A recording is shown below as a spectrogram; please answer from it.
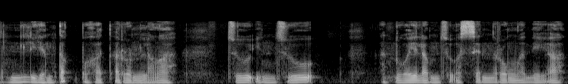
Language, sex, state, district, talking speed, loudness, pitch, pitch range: Mizo, male, Mizoram, Aizawl, 200 wpm, -20 LUFS, 95 Hz, 95-100 Hz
